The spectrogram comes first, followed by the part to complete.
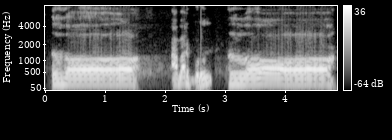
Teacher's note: জিহ্বা সামান্য বের হবে এবং আওয়াজ মোটা হবে।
